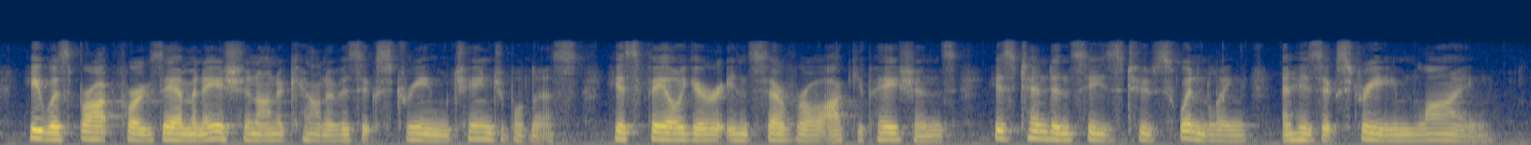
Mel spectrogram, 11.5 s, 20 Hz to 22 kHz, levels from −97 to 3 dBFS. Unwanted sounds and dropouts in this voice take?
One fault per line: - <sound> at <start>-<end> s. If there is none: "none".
none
